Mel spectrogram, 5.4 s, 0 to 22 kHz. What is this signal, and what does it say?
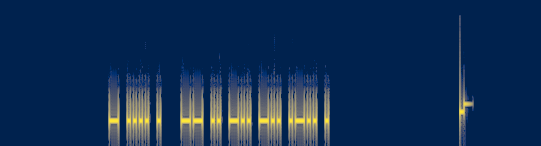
Morse code, heard as a keyed tone, about 40 wpm, 700 Hz. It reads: THE MIDDLE
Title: Sets of 2 Words 40wpm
